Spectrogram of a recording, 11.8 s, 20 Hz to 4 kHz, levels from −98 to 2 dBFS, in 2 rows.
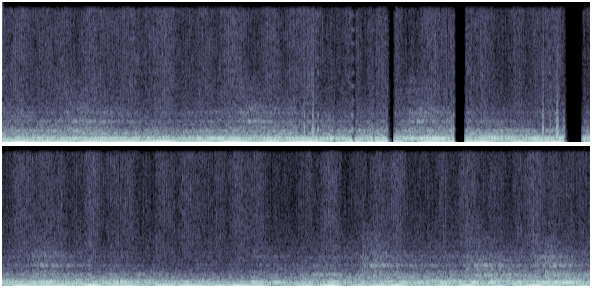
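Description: From 3.02 to 3.93 s the sound drags and stutters through eight brief holds, the longest 70 ms. These are repeated stalls (stutter): late packets kept emptying the jitter buffer, and the receiver stretched the last sound each time, about 171 ms in all, with nothing lost.

At 4.51 to 4.64 s a call audio freeze briefly suspends the sound for 110 ms, mostly silence. A likely cause is delayed packets emptying the buffer before playback resumed where it stopped.

The stutter returns from 5.40 to 5.81 s, now four stalls covering half the span, one lasting 178 ms, again with filled-in sound rather than missing material.

From 8.89 to 11.62 s the audio runs about 2% fast at unchanged pitch. This is a jitter buffer speed-up, where the receiver trimmed short pitch-period slices, around 50 ms in total, to shed excess delay. Throughout, the sound stops at 4 kHz, which fits a narrowband G.711 call path.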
